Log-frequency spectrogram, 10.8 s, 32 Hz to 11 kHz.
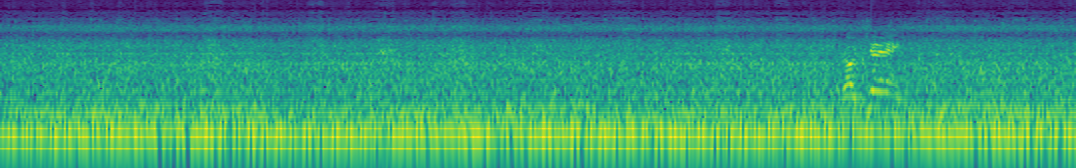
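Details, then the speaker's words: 1994 Chevrolet K1500 Blazer after repairs for a 1500 rpm high idle: steady, even low rumble at about 1000–1100 rpm with no misses, surges or hiss, idling smoothly at correct speed. "we're at about a thousand to 1100 rpm which is where this should be same spot"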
